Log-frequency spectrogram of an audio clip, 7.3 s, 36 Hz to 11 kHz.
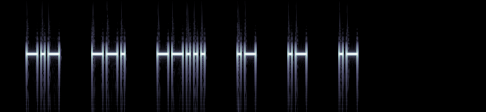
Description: Morse code, heard as a keyed tone, about 23 wpm, spaced as for 13 wpm, 700 Hz. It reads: KG7AAA
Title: USA Call Signs - 3x Character Spacing - 22wpm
